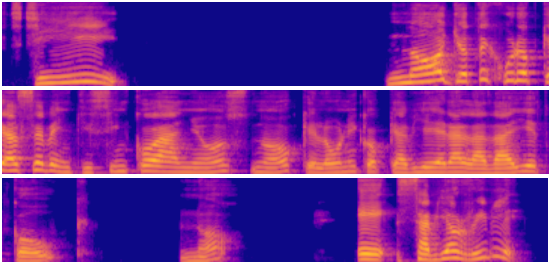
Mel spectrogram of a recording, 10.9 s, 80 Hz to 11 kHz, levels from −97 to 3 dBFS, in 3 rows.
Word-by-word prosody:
Sí. 235 +4 -3 1.7
No, 250 +10 +5
yo 280 0 +2
te 360 +4 -2
juro 310 -1 0
que 255 - +2
hace 235 +3 +4
25 200 +1 -3
años, 190 +2 0
¿no? 185 +5 -5
Que - - -5
lo 165 0 -1
único 190 +2 -5
que - - -4
había 180 +2 -1
era 180 0 +2
la 160 -1 +1 0.2
Diet 205 +3 -2
Coke, 160 -1 -4 0.6
¿no? 150 +3 -8 0.7
Eh, 205 -1 +5
sabía 200 +9 +3
horrible. 255 +6 -2
205 Hz, 125 wpm, -23 LUFS, 175-235 Hz, 1.7 s, No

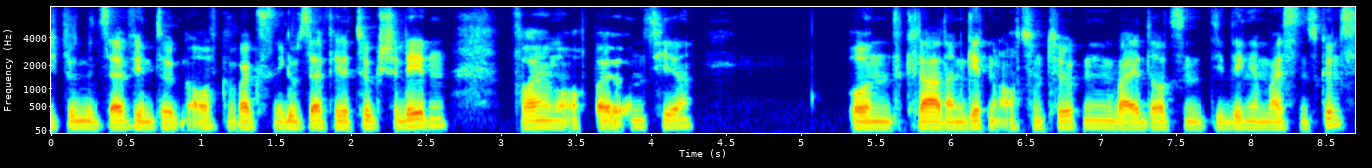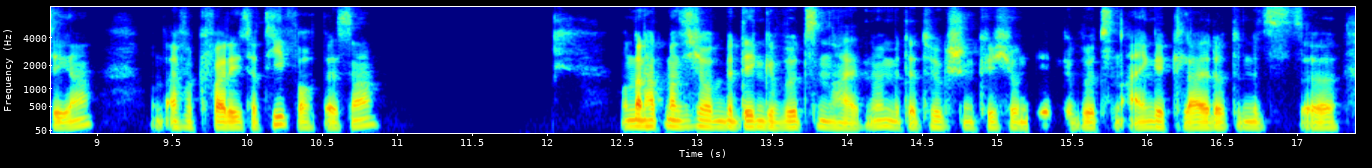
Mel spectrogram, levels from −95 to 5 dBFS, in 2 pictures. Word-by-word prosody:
ich 90 - -9
bin 95 0 -1
mit 95 -3 -3
sehr 95 - +6
vielen 95 -3 0
Türken 95 -1 -2
aufgewachsen. 95 -3 0
Hier - - -2
gibt's 95 -2 0
sehr - - +6
viele 100 -1 0
türkische 100 -1 -1
Läden, 120 +3 +5 0.4
vor 95 +1 +3
allem 105 0 0
auch - - -2
bei 95 0 +5
uns 105 0 -6
hier. 110 +2 0 1.0
Und 95 -1 +2
klar, 95 -1 +8
dann 90 0 0
geht 100 +2 +2
man - - -3
auch 95 - -3
zum 95 - -6
Türken, 100 0 -2
weil 90 0 +5
dort 95 +1 0
sind 90 -2 -8
die 90 - -5
Dinge 95 0 -2
meistens 90 0 -3
günstiger 125 -2 -2 0.4
und - - -14
einfach - - -3
qualitativ 95 +9 +1
auch 90 +1 -3
besser. 115 +8 -3 1.6
Und 105 - -2
dann 110 - +8
hat 110 - 0
man 105 - +3
sich 100 +2 -1
auch 100 - +2
mit 95 -1 -2
den 100 0 +3
Gewürzen 95 0 -2
halt, 80 -2 -3
ne, 105 - -5
mit 100 -3 -5
der - - -1
türkischen 90 -2 -3
Küche 90 0 -4
und 85 -1 -6
den - - -2
Gewürzen - - -4
eingekleidet 90 -2 0
damit's, 90 -3 -8
äh, 90 0 0
95 Hz, 205 wpm, -26 LUFS, 90-105 Hz, 1.6 s, klar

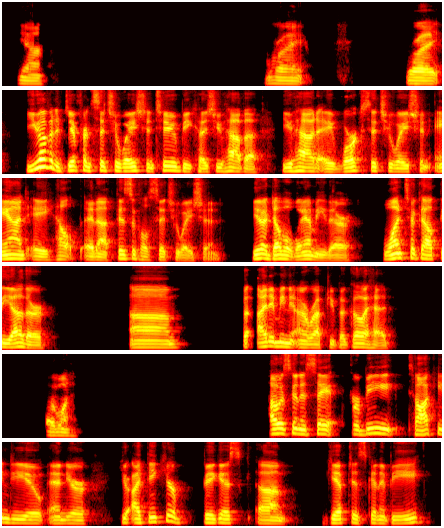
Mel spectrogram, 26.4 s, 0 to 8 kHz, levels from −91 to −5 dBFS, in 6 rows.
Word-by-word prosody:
Yeah. 105 -2 -6 2.3
Right. 105 -2 -6 1.0
Right. 105 -1 +1 0.2
You 185 - +5
have 270 - +9
it 250 - +4
a - - +1
different 150 -3 +1
situation, 135 -3 +1
too, 145 +3 +2
because 110 -3 -2
you 120 - -2
have 130 -3 +3
a 95 0 -1 0.2
you 125 +1 -1
had 125 -2 +5
a 100 - +1
work 120 +7 +1
situation 125 -5 -2
and 140 +1 +5
a 105 -3 0
health 115 +4 -5
and 105 - +1
a - - +2
physical 140 -6 -2
situation. - - -7 0.3
You 145 - +4
had 155 - +6
a - - -7
double 130 -3 +4
whammy 115 -5 0
there, 85 -1 -4 0.2
one 145 +6 +5
took 160 -1 -2
out 130 -2 +3
the 130 -1 +2
other. 95 -8 +2 0.8
Um, 115 -1 0 0.6
but - - -1
I 140 - +6
didn't 150 -1 +3
mean 140 -2 +2
to - - 0
interrupt 110 -2 0
you - - -6
but 110 -1 -6
go 130 0 +2
ahead. - - -2 1.0
I - - -1
wan 110 -3 -5 1.9
I 165 - +6
was 175 0 +3
gonna 165 -4 +2
say, 160 +1 +1
for 155 - -2
me, 175 +2 0
talking 145 +1 +1
to 135 - -6
you 120 -2 0
and 115 0 -1
your 110 -2 -2 0.3
your - - -3
I 135 - +4
think 160 +4 -3
your 170 -8 -2
biggest 130 -2 0
g - - -28
um, 110 -3 +1 0.4
gift 125 -1 +1
is 130 -2 -4
gonna 125 -2 -3
be, 135 +7 -4
125 Hz, 165 wpm, -24 LUFS, 110-140 Hz, 2.3 s, have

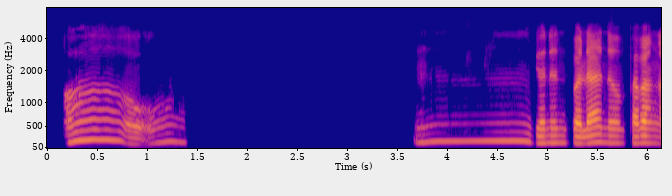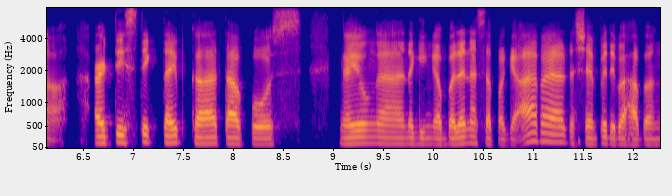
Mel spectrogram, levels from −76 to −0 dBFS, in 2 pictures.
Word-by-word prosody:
Ah, 205 +3 -6
oo. 155 +6 -11 2.3
Hmm, 185 +2 -13
gano'n 150 0 -6
pala 145 +3 +2
'no, 145 -2 -6
parang, 145 0 0
ah, - - -6 0.2
artistic 150 +2 +2
type 145 0 +3
ka 130 0 +3
tapos 125 -1 0 0.4
ngayon, 135 +2 +3
ah, 130 -1 +1
naging 125 -1 -3
abala 125 +4 +3
na 145 - +1
sa - - -4
pag-aaral 165 +8 +2
tapos 130 -4 -5
siyempre 125 +2 0
'di 135 - 0
ba - - 0
habang, 115 0 -2
145 Hz, 115 wpm, -22 LUFS, 130-170 Hz, 2.3 s, type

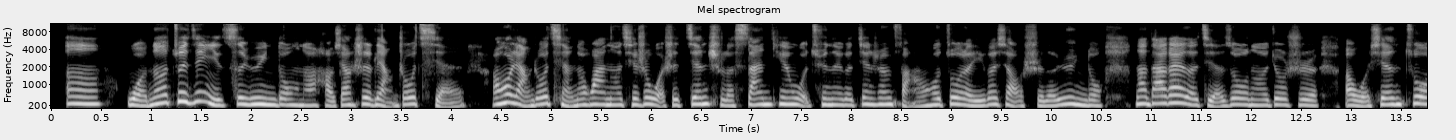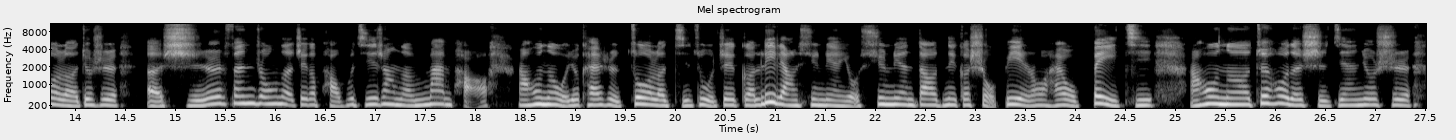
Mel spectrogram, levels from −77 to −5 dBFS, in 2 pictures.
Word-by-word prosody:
呃， 260 -1 +2 0.2
我 215 -4 +2
呢 260 +8 +3
最 340 +3 +5
近 325 -2 +2
一 210 - +3
次 245 +5 +1
运 235 -1 +4
动 220 -2 -2
呢 200 0 -2
好 190 -1 -4
像 215 +5 -1
是 245 +3 +2
2 200 -6 -1
周 235 +5 0
前， 155 - -2 0.3
然 245 +2 +2
后 300 +2 +5
2 245 -10 +1
周 245 +5 +1
前 220 -7 -1
的 220 +3 -1
话 235 0 0
呢， 225 0 0
其 225 +2 0
实 235 +3 0
我 225 -4 0
是 210 - -2
坚 250 +5 +2
持 220 -5 +1
了 195 - -3
3 225 +4 +2
天， 240 0 +1
我 - - -2
去 230 +5 -2
那 220 -1 0
个 215 -1 -3
健 235 +4 -1
身 240 +1 +1
房 190 -6 -6
然 185 - -4
后 225 +2 0
做 240 +3 0
了 205 -3 +1
1 185 +1 +1
个 240 +1 0
小 220 -6 -3
时 185 0 -4
的 190 +2 -1
运 235 -2 +2
动。 195 -1 -3 0.3
那 260 0 +1
大 270 +2 +2
概 290 0 +4
的 230 -4 0
节 190 -5 -2
奏 230 +4 -2
呢， 210 -1 -3
就 225 +1 -2
是， 210 -1 -3 0.3
呃， 200 0 0
我 180 -2 -1
先 235 +5 +2
做 255 -3 +1
了 190 -4 -1
就 220 +4 -1
是， 205 -1 -2 0.3
呃， 175 -1 0
10 195 +7 +3
分 275 +2 +1
钟 260 0 -1
的 235 -4 -2
这 225 +3 -2
个 220 0 -4
跑 180 -3 -7
步 220 +6 -6
机 235 +4 -2
上 240 -2 0
的 200 -2 -3
慢 230 +3 0
跑， - - -9 0.3
然 205 -1 -1
后 245 +2 +4
呢， 235 -1 +4
我 185 - -1
就 200 +1 -1
开 220 +1 -1
始 205 -5 -3
做 250 -2 +2
了 205 -3 0
几 190 0 -4
组 200 -2 -2
这 210 +3 -1
个 205 +1 -3
力 300 +9 +5
量 215 -7 +1
训 210 +2 -2
练， 200 -2 -2
有 175 -2 -3
训 235 +5 +1
练 230 -2 +1
到 215 0 -1
那 215 +2 -2
个 215 0 -4
手 - - -2
臂， 240 0 +2
然 195 -3 -2
后 205 - -4
还 200 +1 -4
有 200 -4 -2
背 255 -8 +4
肌。 205 +2 -1 0.3
然 195 - -1
后 260 +1 +4
呢， 235 -1 +4
最 280 +7 +2
后 270 0 0
的 215 -2 +1
时 190 -2 +2
间 205 +3 -3
就 220 0 -1
是， 210 -1 -3
220 Hz, 255 characters per minute, -22 LUFS, 200-240 Hz, 0.3 s, 最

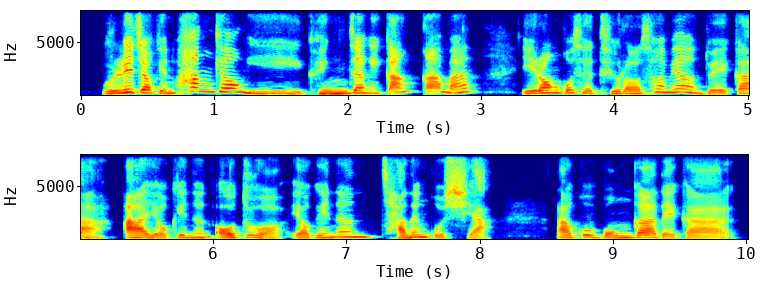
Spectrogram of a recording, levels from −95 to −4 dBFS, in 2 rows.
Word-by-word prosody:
물리적인 240 0 +4
환경이 245 - +1
굉장히 210 +4 +1
깜깜한 335 - 0 0.3
이런 250 +4 +3
곳에 240 -4 -2
들어서면 215 +8 -1
뇌가 170 +4 -2
'아 195 0 +5
여기는 190 +4 -4
어두워. 180 -1 0
여기는 220 +8 -2
자는 220 +7 +1
곳이야.'라고 185 +1 -4
뭔가 195 +4 +1
내가 165 +1 -3
205 Hz, 265 characters per minute, -20 LUFS, 180-245 Hz, 0.3 s, 아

